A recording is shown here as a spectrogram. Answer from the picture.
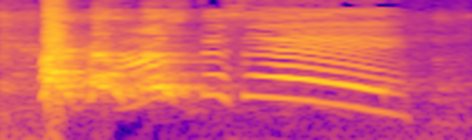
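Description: A yellow Labrador-type dog gives a sharp yelping bark, then a long whining howl that slides steadily down in pitch, calling out excitedly at hearing a familiar person's voice.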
